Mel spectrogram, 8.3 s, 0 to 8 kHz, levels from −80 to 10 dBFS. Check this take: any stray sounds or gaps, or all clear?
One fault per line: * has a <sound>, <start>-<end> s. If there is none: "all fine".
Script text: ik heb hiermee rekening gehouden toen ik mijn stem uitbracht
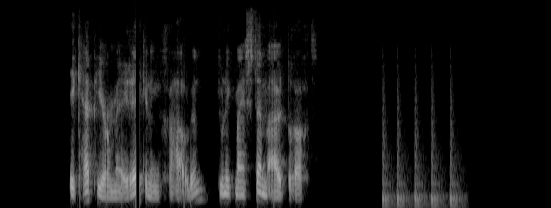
* has a dropout, 2.0-2.1 s
* has a thud, 5.7-7.1 s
